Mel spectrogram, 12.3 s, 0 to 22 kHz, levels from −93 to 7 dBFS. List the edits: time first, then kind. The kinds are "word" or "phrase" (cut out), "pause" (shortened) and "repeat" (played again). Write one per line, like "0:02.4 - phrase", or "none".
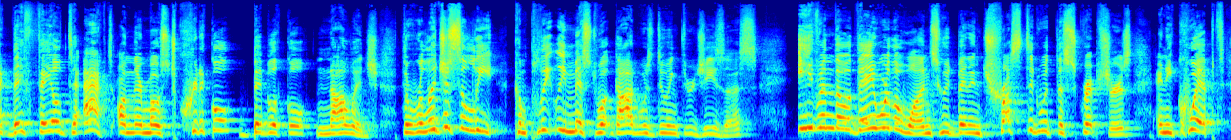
none

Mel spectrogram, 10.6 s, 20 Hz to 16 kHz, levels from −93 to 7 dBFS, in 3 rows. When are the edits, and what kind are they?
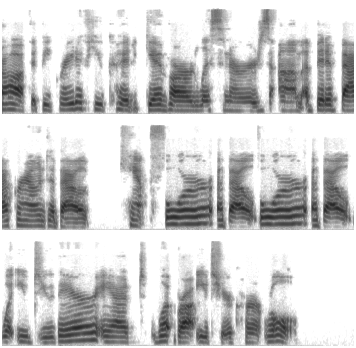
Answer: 0:06.1 - repeat

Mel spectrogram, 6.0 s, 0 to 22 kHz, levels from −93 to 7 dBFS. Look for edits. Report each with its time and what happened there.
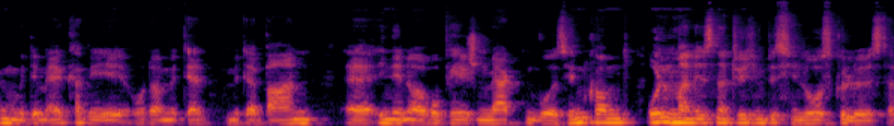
0:02.2 - pause
0:04.3 - pause

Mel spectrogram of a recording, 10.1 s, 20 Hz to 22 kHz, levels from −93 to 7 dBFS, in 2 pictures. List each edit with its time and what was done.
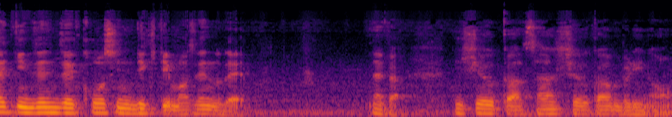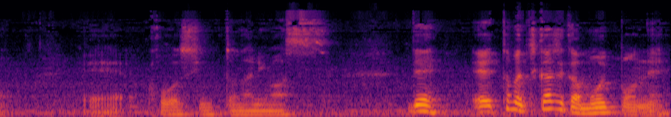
0:08.8 - word

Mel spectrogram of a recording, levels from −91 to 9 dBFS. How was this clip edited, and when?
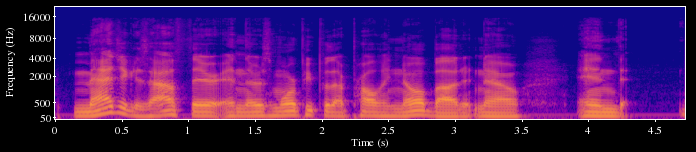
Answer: none

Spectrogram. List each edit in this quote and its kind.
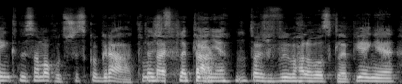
0:01.6 - word

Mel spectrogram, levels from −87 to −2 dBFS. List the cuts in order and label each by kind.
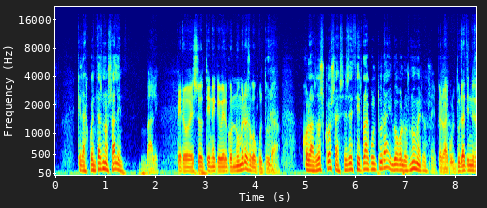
0:06.1 - word

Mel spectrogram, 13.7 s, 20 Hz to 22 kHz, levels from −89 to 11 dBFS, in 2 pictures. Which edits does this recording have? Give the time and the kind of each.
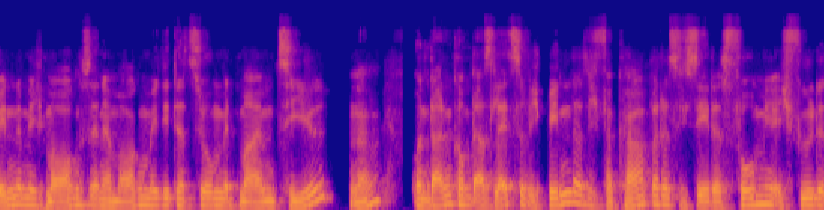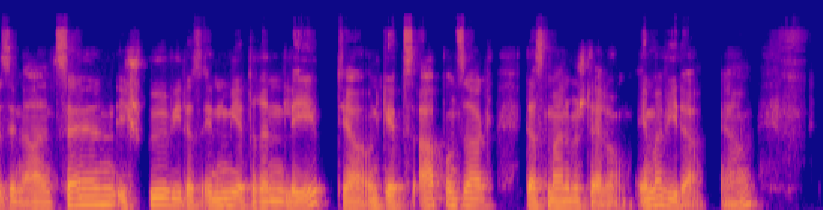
0:03.4 - pause

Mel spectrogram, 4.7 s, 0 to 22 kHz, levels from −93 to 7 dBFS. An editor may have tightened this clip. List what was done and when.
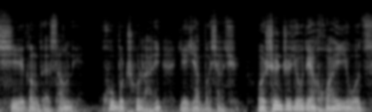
0:03.1 - pause

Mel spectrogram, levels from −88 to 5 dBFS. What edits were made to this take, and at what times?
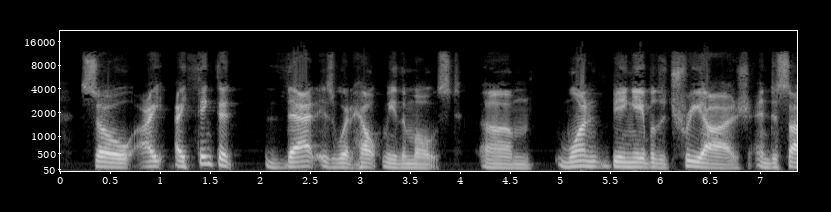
none

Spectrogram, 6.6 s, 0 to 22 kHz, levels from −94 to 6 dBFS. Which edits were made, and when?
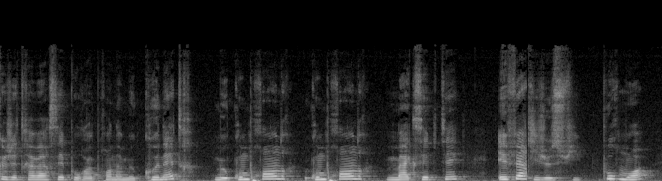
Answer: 0:03.1 - repeat
0:05.3 - word

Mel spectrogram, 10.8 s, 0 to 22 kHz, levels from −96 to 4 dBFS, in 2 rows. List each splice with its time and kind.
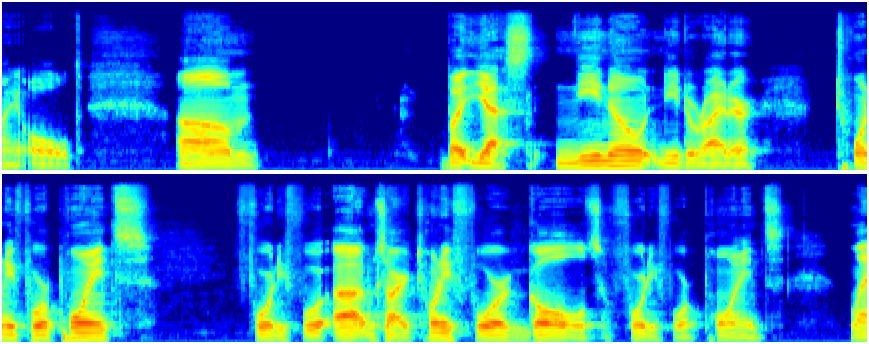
none

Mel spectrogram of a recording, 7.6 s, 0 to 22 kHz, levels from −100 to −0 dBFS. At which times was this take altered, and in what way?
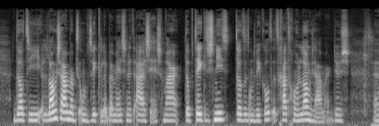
0:01.5 - word
0:03.6 - pause
0:05.0 - phrase

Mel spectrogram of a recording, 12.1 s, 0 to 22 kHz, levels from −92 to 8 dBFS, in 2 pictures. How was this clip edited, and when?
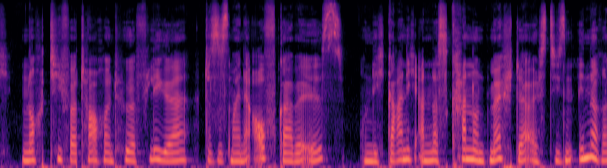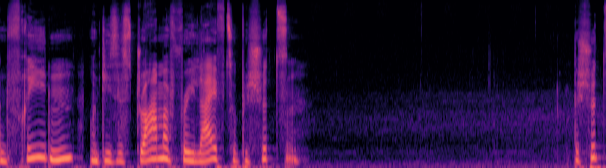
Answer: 0:02.0 - pause
0:02.3 - word
0:03.5 - pause
0:06.9 - pause
0:08.3 - word

